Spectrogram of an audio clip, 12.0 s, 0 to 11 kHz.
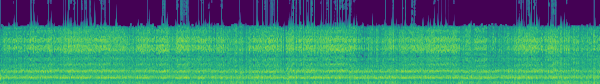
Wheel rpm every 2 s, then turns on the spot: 230, 240, 220, 230, 230, 230.
none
